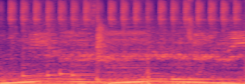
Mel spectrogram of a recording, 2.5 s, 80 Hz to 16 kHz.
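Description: BMW E30 drift car's engine revving up and down twice while its tyres squeal through a slide, with music playing over it.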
